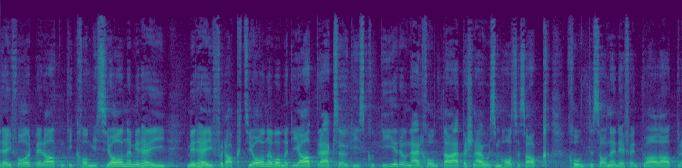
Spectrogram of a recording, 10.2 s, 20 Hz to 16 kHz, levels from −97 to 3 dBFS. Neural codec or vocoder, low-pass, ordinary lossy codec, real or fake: none; 14.4 kHz; MP3, 96 kbps; real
